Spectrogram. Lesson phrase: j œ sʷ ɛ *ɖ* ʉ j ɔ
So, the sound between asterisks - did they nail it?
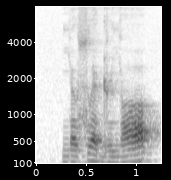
yes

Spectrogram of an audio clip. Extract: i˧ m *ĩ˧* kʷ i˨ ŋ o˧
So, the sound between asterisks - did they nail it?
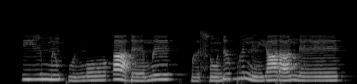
yes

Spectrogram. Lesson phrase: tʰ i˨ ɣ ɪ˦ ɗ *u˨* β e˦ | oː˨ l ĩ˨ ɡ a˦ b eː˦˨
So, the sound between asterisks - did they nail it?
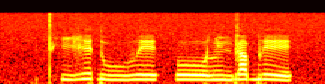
no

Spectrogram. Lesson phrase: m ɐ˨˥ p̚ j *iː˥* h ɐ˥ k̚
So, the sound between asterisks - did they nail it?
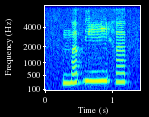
yes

